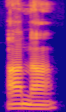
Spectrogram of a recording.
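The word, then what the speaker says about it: أنا: ওয়ালা তিন সেকেন্ড টান আনা এখানে কিন্তু টানা যাবে না এখানে যদিও টানের মাদ আছে মানে টান দেয়ার নিয়ম আছে কিন্তু এখানে টানা যাবে না দেখুন জবরের বাম পাশে খালি আলিফ আছে তো এখানে স্বাভাবিকভাবে এক আলিফ টান কথা কিন্তু আনাস শব্দটির অর্থ হচ্ছে আমি এটি একবচন একটি শব্দ যার কারণে এখানে টানা যাবে না এটাই হচ্ছে নিয়ম কোরআন মাজিদে কিছু কিছু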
